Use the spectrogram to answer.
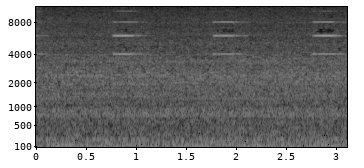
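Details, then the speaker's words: Chattanooga high-power Class IV laser treating a patient's shoulder: faint, regular beeps over a steady machine hum, the double beep marking the change to the next treatment phase. "So any kind of tendinopathy, there you go, you heard that double beep, so we're on the next phase."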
